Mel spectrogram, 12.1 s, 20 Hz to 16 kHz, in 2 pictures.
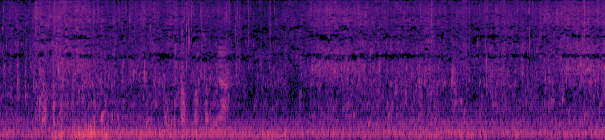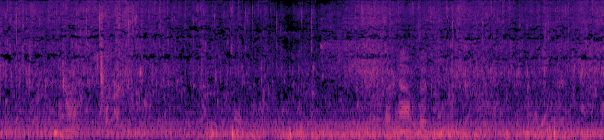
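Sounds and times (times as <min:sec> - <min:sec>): water trickling and lapping: 0:00.0 - 0:12.0
small clicks and splashes: 0:05.8 - 0:09.3.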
